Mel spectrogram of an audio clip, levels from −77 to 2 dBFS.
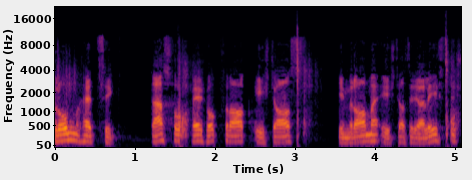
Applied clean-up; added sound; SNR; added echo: neural mask model RNNoise.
